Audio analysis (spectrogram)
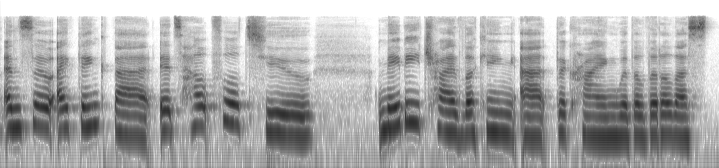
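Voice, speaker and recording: A woman's voice: fairly low pitch, a little mellow. A woman who is a poet and author, a guest on a radio interview, speaking thoughtfully and reflectively with light laughs.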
